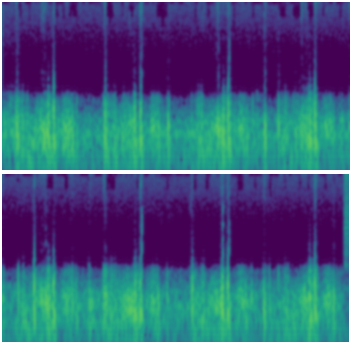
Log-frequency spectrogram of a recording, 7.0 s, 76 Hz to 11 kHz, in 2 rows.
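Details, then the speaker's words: Pericardial friction rub in pericarditis associated with kidney disease: scratchy, grating sounds with each heartbeat at about 69 a minute, heard by stethoscope. "The heart keeps beating and rubbing against this inflamed tissue, which causes quite a lot of pain. And when I listen with my stethoscope, I can hear a scratchy sound like this."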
